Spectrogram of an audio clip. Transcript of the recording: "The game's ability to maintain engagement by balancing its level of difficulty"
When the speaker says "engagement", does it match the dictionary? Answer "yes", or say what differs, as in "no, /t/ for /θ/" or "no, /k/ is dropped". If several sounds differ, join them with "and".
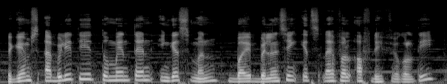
no, /tʃ/ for /dʒ/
